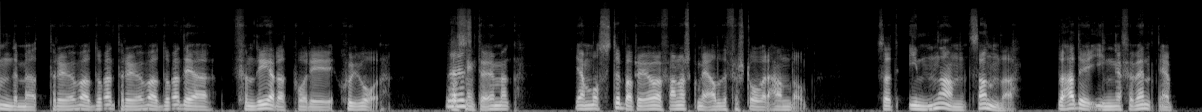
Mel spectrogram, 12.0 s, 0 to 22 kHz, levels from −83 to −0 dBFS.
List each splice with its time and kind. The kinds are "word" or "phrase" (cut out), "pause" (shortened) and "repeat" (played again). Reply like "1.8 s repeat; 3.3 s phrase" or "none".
1.1 s repeat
